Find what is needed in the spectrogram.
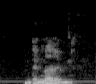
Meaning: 1. To moan or complain about (something) 2. To be dismayed or worried about (someone), particularly because of their situation or what has happened to them
- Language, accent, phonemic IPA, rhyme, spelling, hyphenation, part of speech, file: English, Southern England, /bɪˈməʊn/, -əʊn, bemoan, be‧moan, verb, LL-Q1860 (eng)-bemoan.wav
